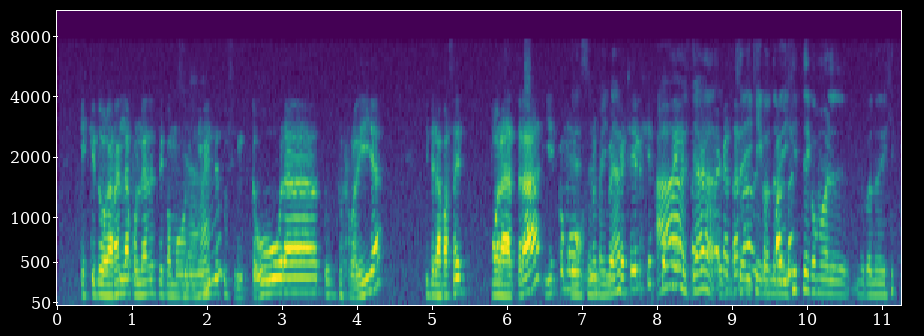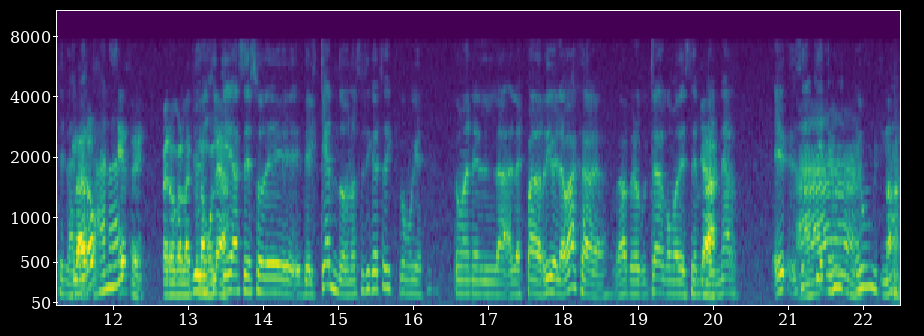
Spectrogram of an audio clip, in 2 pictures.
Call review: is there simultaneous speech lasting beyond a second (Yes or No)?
Yes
